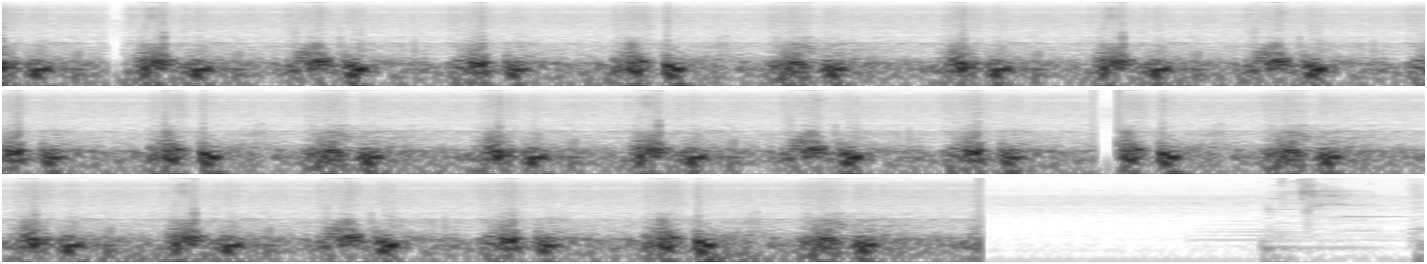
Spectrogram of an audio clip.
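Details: Aortic regurgitation murmur.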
